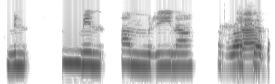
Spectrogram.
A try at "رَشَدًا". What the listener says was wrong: من امرنا رشدا دا لمبا کرنا ہے نا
